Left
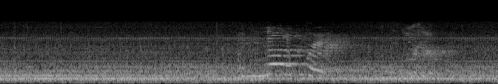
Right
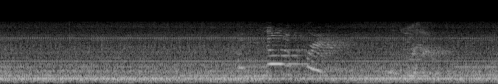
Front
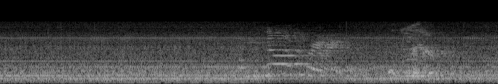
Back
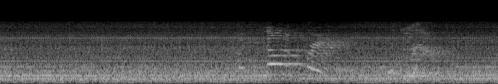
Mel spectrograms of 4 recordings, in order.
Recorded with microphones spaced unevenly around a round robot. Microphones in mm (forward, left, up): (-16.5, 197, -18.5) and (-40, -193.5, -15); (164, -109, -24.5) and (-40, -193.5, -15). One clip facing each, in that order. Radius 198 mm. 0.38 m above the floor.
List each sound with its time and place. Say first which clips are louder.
2.4 s a shout: even, back 2 dB; 155° right, 3 m
3.9 s a sneeze: right 3 dB, front 1 dB; 65° right, 9 m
